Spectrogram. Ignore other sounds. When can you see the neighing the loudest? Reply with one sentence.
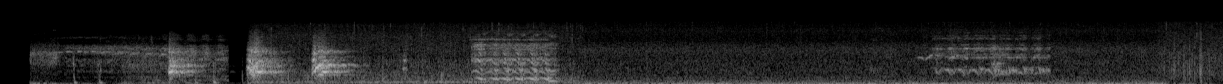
The loudest moment of the neighing is at 5 seconds.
